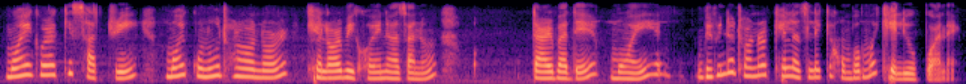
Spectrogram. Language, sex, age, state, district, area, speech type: Assamese, female, 18-30, Assam, Charaideo, rural, spontaneous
